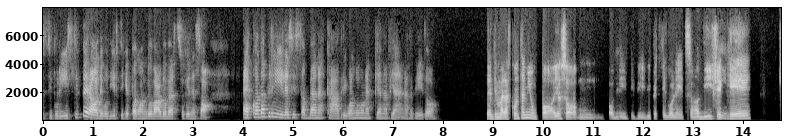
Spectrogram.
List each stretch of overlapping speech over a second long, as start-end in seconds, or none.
none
